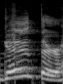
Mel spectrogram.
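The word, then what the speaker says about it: Günther: So the whole weekend, he was like, so Gunther, how do you feel about this? And it was like, Gunther the whole time. Gunther, yeah. Gunther, Gunther. – Hard emphasis on the gun. – Gun, gun, yeah.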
